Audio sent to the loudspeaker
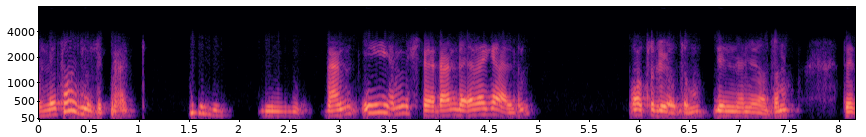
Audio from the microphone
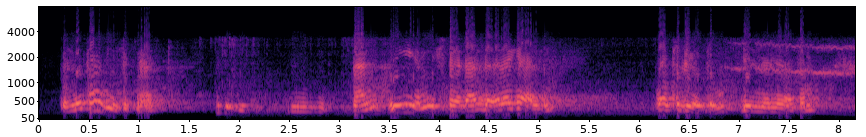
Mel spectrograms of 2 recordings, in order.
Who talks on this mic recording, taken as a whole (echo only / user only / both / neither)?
echo only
